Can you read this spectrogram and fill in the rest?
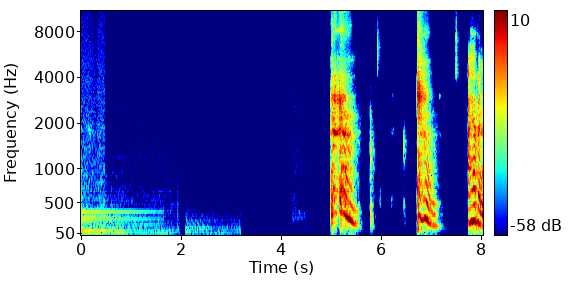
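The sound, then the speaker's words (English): After a long silence, a loud bout of allergy coughing and throat clearing comes in three rough bursts, each a harsh, gravelly hack with a strained vocal edge, separated by short pauses. “allergy cough, not a.”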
